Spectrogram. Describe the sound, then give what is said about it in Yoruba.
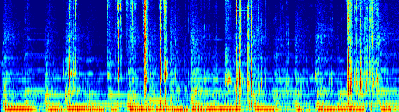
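Kola nut being chewed gives a few crisp, sharp crunches and bites, scattered irregularly over a low, steady humming tonal background. “Bí ó ti ń jẹ òbí, ló mu sìgá lé.”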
